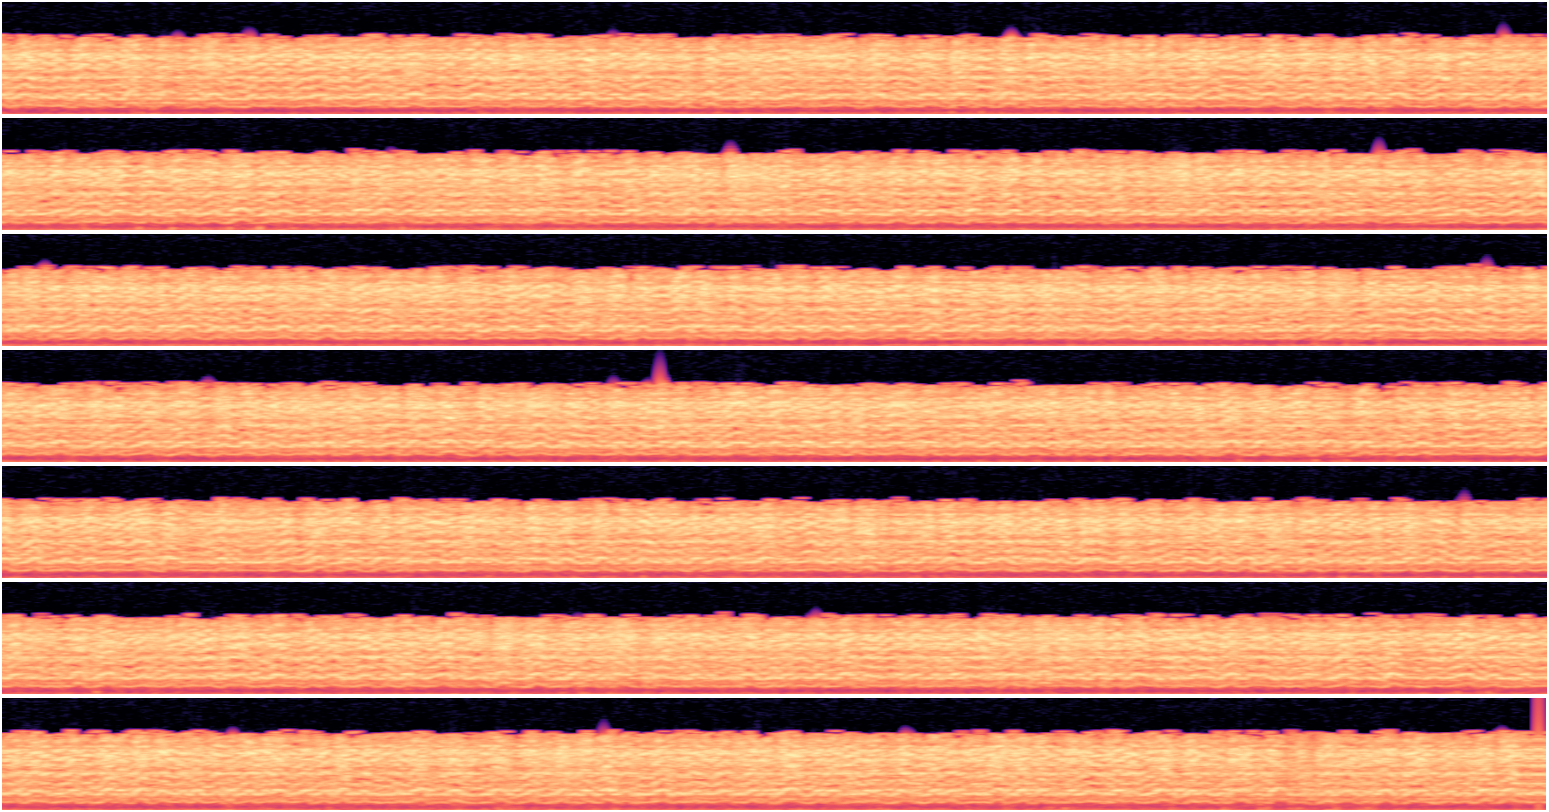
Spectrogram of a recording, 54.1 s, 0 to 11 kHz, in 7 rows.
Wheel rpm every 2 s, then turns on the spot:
190, 200, 190, 190, 190, 190, 200, 190, 190, 190, 190, 190, 200, 190, 200, 190, 190, 190, 190, 200, 200, 190, 190, 190, 200, 190, 180.
none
